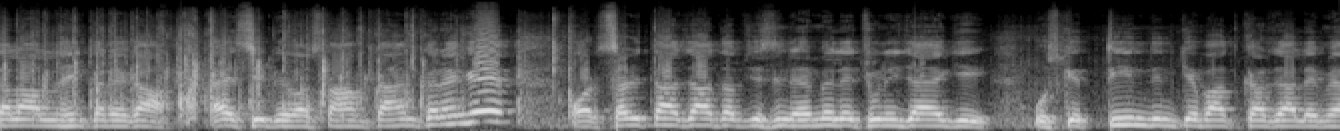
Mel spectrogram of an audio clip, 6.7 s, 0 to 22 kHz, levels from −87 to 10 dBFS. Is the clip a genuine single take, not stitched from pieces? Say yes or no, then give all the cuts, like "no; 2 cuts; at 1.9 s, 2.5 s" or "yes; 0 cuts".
yes; 0 cuts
